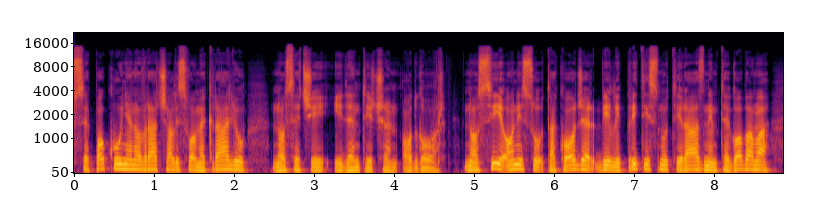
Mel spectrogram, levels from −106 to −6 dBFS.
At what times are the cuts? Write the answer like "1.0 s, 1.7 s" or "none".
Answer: 4.7 s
